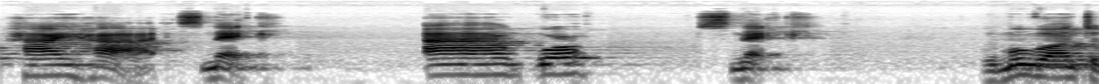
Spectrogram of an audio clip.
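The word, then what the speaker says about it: agwọ: Number 12, agua, agua, high, high, snake. Agua, snake.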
